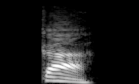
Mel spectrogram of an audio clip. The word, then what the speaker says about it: ka: The next word is ka.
